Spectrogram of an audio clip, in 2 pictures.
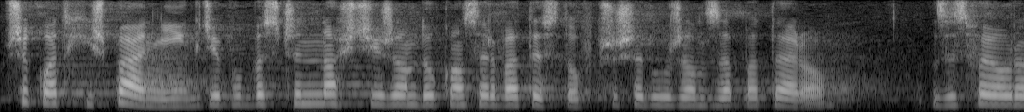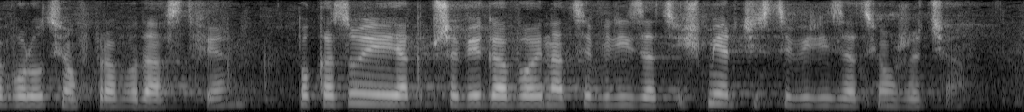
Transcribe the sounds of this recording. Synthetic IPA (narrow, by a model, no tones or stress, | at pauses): pʂɘkwat̪xʲiʂpaɲiɡd͡ʑɛpɔbɛst͡ʂɘnːɔɕt͡ɕiʐɔnd̪ukɔ̃nsɛɾvat̪ɘst̪ufpʂɘʂɛd̪wʐɔnd̪zapat̪ɛɾɔ̰ | zɛsfɔjɔ̃w̃ɾɛvɔlut̪sʲjɔ̃w̃fpɾavɔd̪afst̪fʲjɛpɔkazujɛjakpʂɛbʲjɛɡavɔjnat̪sɘvʲilʲizat̪sʲjiɕmʲjɛɾt͡ɕist̪sɘvʲilʲizat̪sjɔ̃w̃ʐɘt͡ɕa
